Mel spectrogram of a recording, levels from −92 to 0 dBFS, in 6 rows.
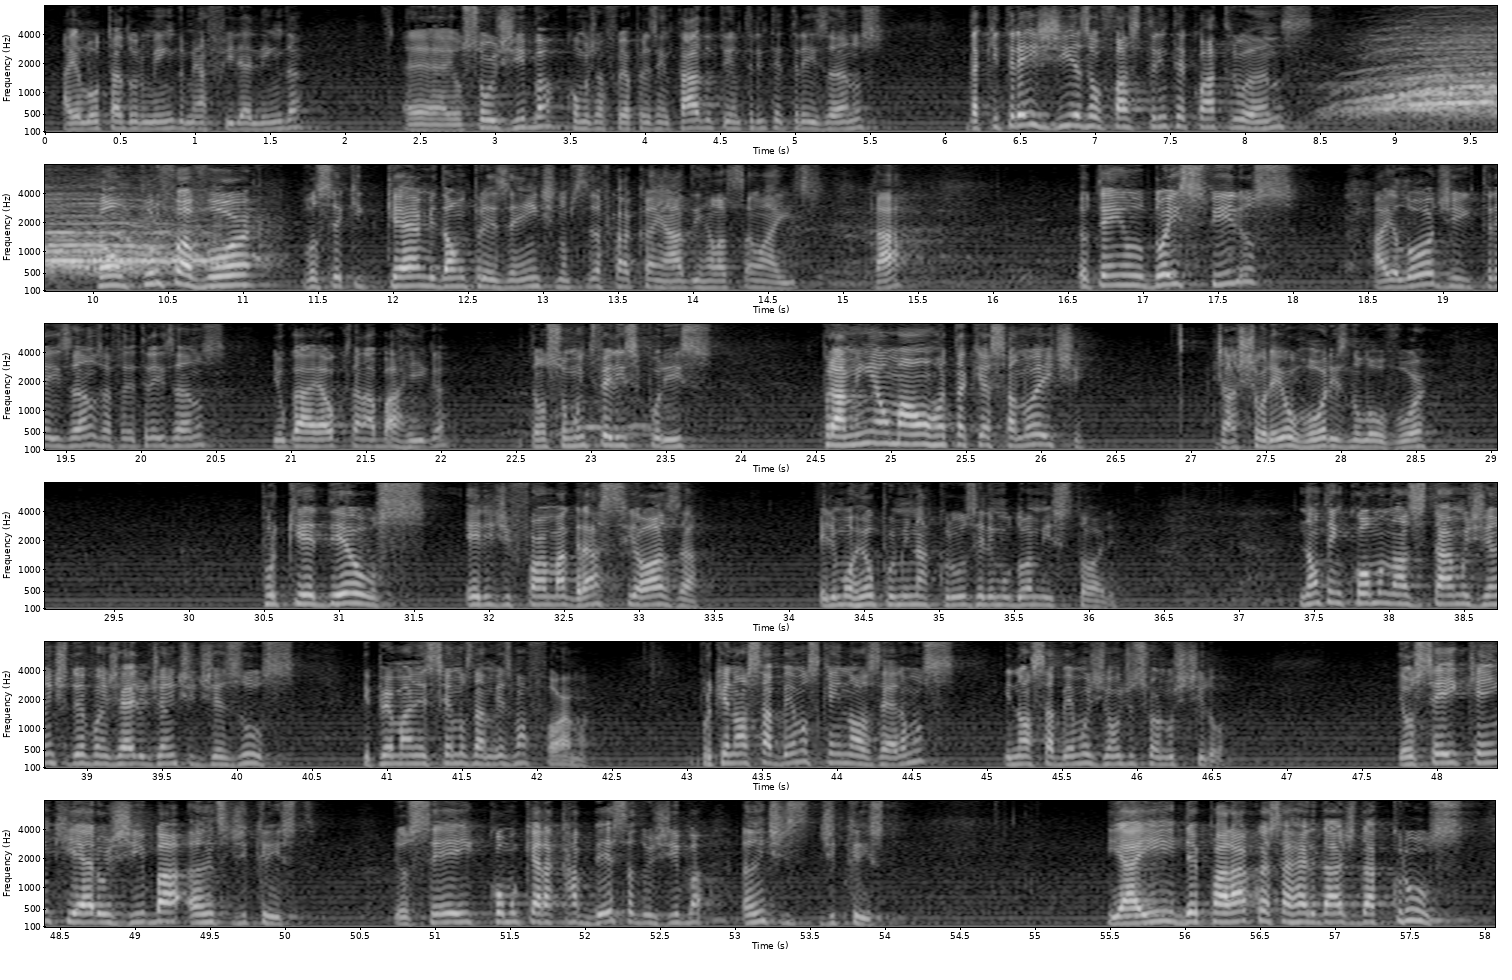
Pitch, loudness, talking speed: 180 Hz, -30 LUFS, 170 wpm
